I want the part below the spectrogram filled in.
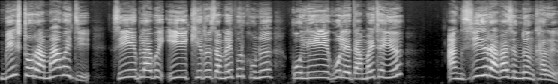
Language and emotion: Bodo, angry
